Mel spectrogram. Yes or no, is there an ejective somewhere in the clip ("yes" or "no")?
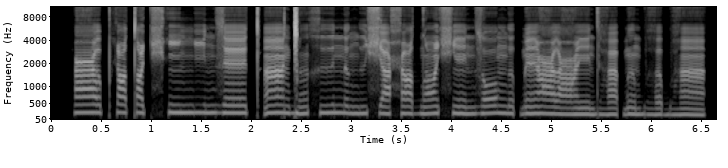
yes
